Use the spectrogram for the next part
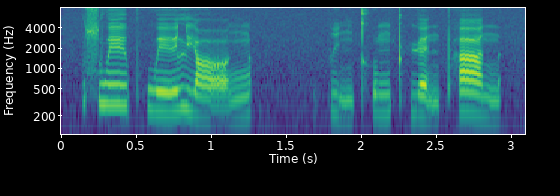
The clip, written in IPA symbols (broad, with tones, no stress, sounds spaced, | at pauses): s w e˥ ɪ̯ pʰ w e˧˥ ɪ̯ l j ɑ̰˨˩˦ ŋ | p ḭ˨˩ ŋ kʰ ʊ˧˥ ŋ pʰ ɥ ɛ̰˨˩ n pʰ a˥˩ n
